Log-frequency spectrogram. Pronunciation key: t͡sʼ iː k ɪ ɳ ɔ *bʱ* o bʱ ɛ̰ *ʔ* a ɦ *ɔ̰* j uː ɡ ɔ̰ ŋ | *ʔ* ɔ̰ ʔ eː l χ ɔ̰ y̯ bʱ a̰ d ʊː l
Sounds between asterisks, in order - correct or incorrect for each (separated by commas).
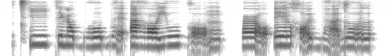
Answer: correct, correct, incorrect, incorrect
